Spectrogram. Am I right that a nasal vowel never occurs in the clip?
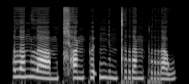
yes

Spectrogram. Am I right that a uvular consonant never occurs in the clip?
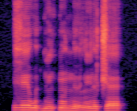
yes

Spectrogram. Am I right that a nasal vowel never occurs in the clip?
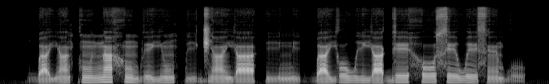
no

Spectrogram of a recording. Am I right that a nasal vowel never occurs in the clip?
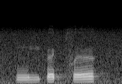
yes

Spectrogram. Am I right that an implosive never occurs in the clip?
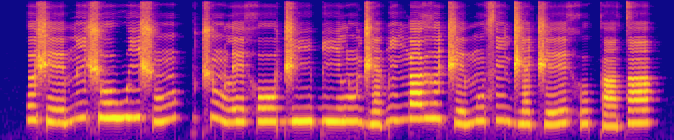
no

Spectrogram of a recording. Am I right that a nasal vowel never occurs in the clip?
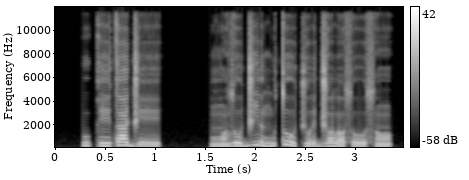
no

